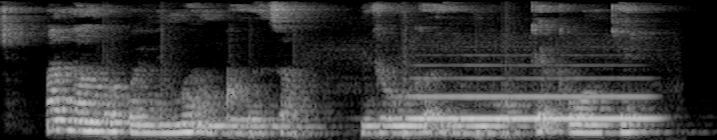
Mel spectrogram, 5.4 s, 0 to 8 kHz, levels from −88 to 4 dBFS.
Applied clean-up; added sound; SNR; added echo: none; Wind instrument, woodwind instrument; 0 dB; reverberation time 0.7 s.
